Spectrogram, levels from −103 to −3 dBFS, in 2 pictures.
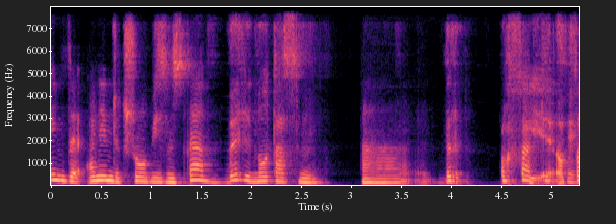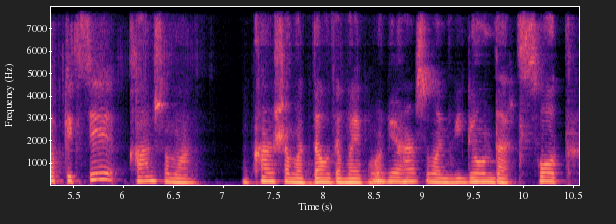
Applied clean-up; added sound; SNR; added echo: neural mask model DeepFilterNet 3.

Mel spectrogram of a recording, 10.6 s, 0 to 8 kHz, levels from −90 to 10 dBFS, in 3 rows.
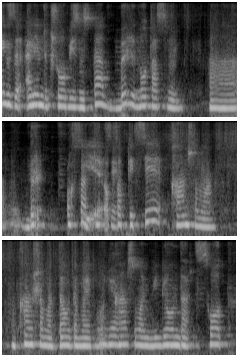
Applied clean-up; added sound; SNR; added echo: neural separator model SepFormer DNS4.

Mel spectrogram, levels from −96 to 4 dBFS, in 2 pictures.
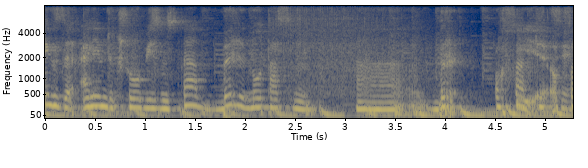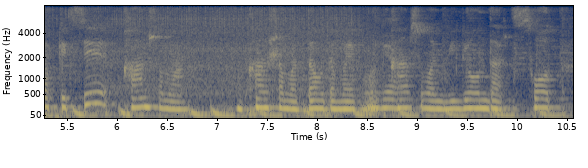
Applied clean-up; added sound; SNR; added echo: none; Mechanisms; 20 dB; reverberation time 0.7 s.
